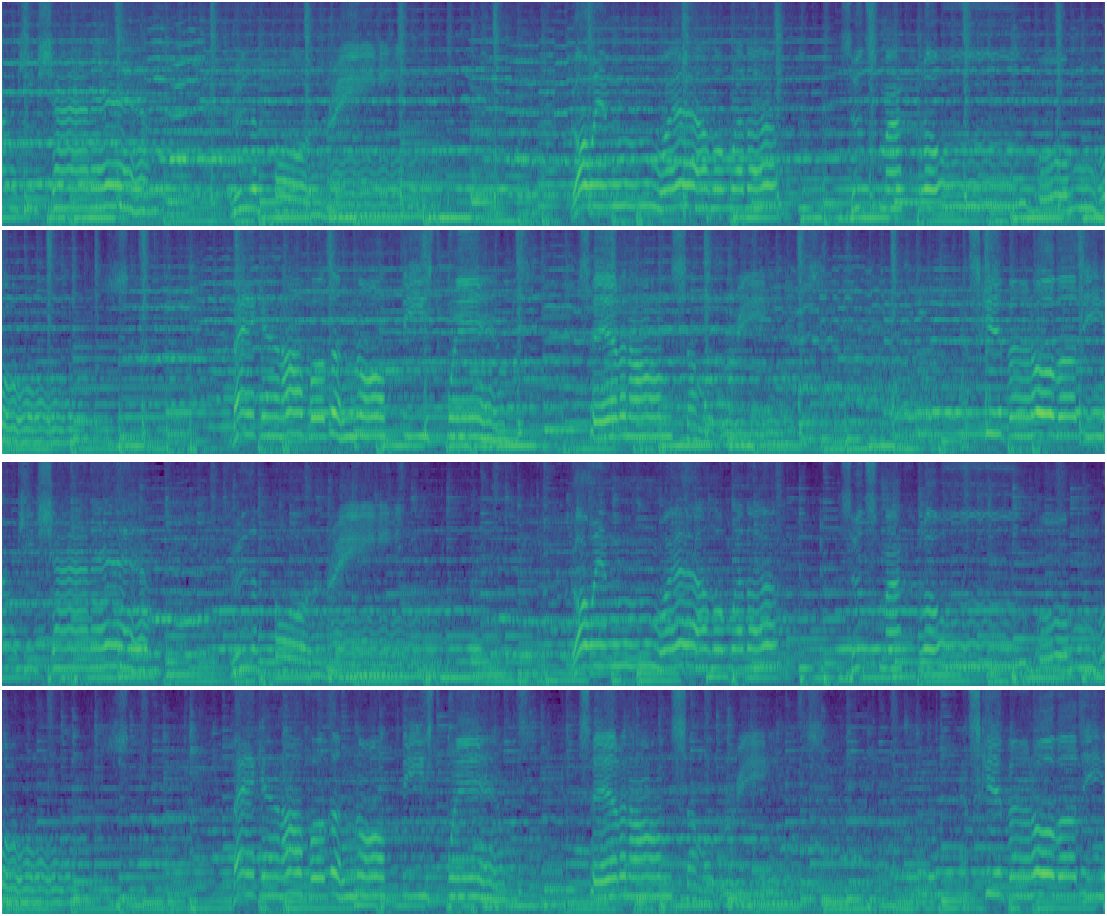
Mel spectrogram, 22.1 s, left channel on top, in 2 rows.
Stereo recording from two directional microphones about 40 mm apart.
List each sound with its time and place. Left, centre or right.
0.5 s music: left
5.7 s music: left
8.8 s music: left
10.4 s music: left
13.3 s music: left
20.9 s music: left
